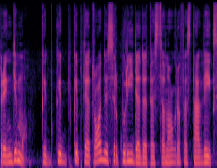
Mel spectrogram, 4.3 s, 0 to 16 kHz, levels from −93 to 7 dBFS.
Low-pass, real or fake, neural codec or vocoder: 14.4 kHz; fake; codec, 44.1 kHz, 7.8 kbps, Pupu-Codec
